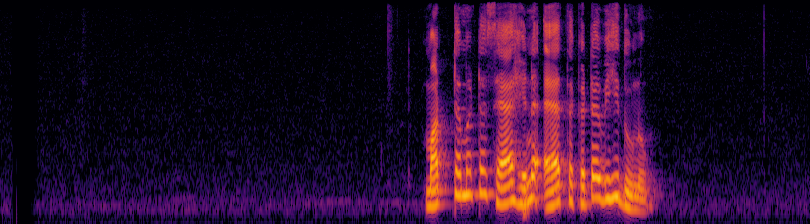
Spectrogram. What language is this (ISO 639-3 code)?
sin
